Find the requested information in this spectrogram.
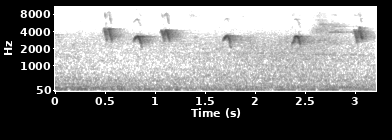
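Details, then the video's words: Leafbird, a male kinoi, lure recording: short bright whistled notes at similar high pitch, repeated roughly every third of a second with small gaps, steady and clean above a low hum. "pancingan kinoi jantan"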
